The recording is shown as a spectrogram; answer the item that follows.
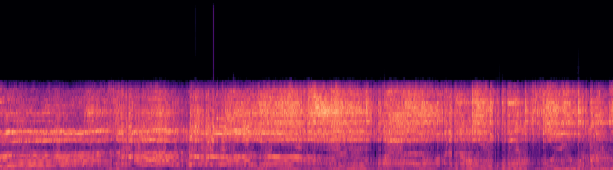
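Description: Loud live concert music heard from within the crowd, with heavy bass under it. A sustained tone slides down in pitch in the first second and climbs back up around three seconds in.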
